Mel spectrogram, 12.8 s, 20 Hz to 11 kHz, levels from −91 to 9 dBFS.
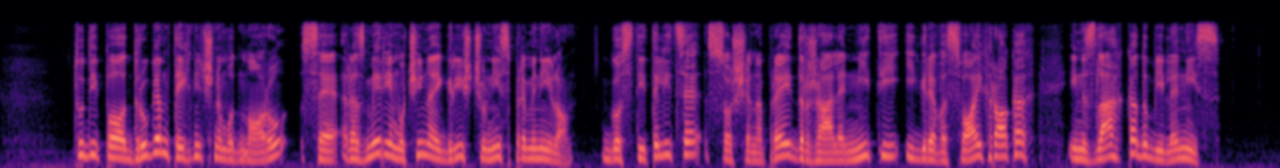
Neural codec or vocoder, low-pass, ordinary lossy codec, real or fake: none; 7.2 kHz; none; real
